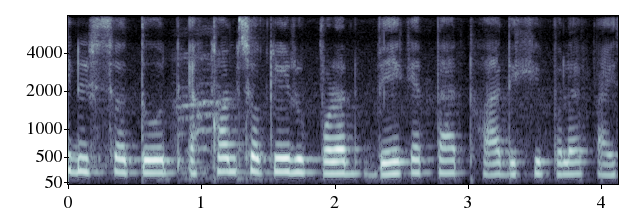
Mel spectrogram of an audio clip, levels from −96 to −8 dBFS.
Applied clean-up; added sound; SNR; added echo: none; none; none; none.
